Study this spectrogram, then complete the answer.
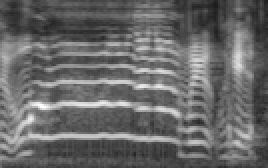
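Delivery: high-pitched wailing refusal; mock crying. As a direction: imitate a child's rapid tearful protest. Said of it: "Gue nangis".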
